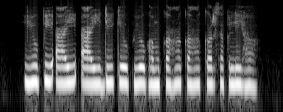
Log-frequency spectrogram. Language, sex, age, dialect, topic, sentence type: Magahi, female, 18-24, Western, banking, question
